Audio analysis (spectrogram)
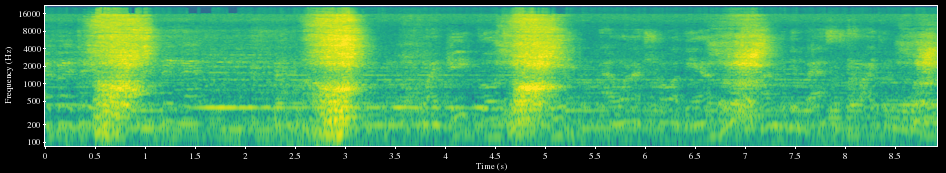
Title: Snores Like A Sump Pump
